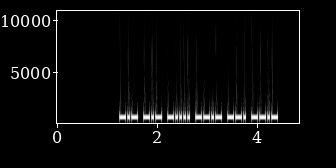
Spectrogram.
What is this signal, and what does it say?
Morse code, heard as a keyed tone, about 30 wpm, 700 Hz. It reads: KK6QGQ
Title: USA Call Signs - 6 Characters - 3x Character Spacing - 30wpm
